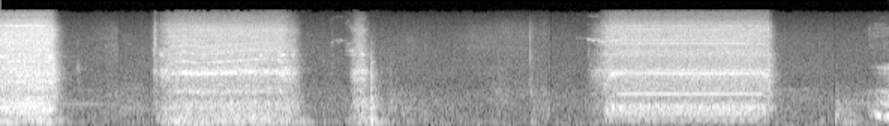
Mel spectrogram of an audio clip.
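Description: A power drill drives screws while building a portable generator enclosure: three loud, close bursts of motor whine, two long and one brief, with quiet pauses between them.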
